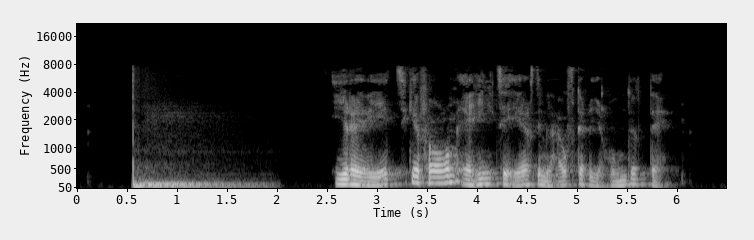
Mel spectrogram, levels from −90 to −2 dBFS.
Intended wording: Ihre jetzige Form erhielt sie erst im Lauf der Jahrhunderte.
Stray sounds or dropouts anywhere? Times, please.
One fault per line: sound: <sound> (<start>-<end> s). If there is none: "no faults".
sound: thud (0.6-2.1 s)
